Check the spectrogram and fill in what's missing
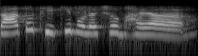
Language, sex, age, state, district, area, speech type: Bengali, female, 18-30, West Bengal, Paschim Bardhaman, rural, conversation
